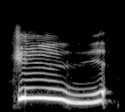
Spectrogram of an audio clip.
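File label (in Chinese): "jin1yu2", Mandarin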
